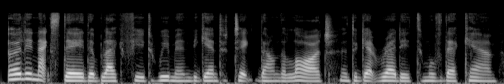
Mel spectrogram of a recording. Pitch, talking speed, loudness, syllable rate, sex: 170 Hz, 240 wpm, -18 LUFS, 5.5 syllables/s, female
